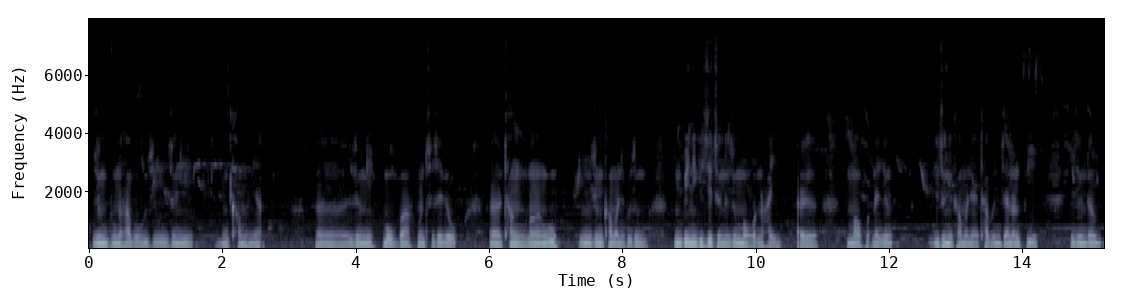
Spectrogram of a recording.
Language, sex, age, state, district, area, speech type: Bodo, male, 30-45, Assam, Kokrajhar, rural, spontaneous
